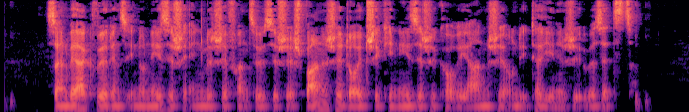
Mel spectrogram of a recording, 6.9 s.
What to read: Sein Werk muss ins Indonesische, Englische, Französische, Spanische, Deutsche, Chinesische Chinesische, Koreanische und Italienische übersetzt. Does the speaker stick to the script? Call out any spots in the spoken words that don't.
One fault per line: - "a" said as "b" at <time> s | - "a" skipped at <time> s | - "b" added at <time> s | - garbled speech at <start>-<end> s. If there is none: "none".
- "muss" said as "wird" at 1.0 s
- "Chinesische" skipped at 4.4 s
